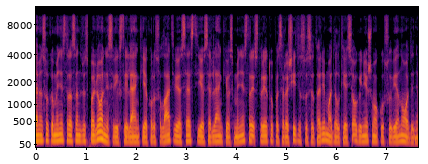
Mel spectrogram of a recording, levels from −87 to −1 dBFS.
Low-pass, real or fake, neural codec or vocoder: 9.9 kHz; fake; vocoder, 22.05 kHz, 80 mel bands, WaveNeXt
